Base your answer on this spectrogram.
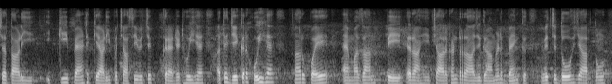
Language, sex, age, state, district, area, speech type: Punjabi, male, 18-30, Punjab, Ludhiana, urban, read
